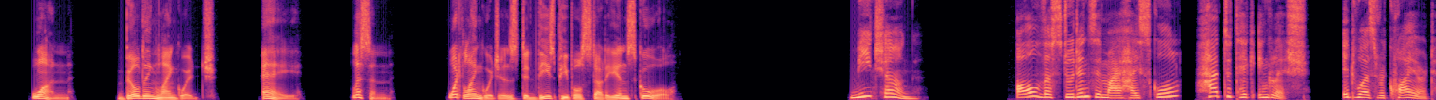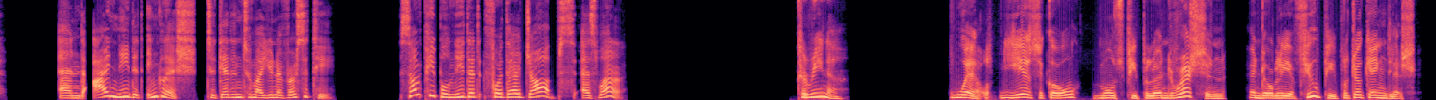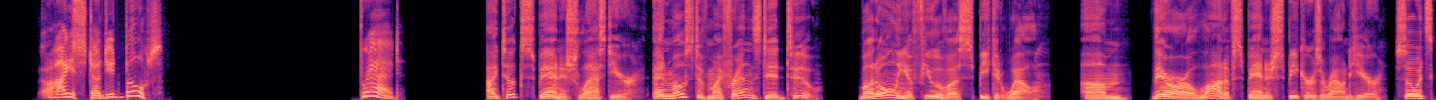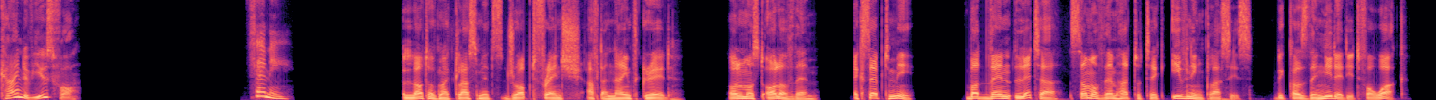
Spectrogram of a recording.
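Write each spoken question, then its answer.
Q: What languages did these people study in school?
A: Mi Cheng: English; Karina: Russian and English; Brad: Spanish; Femi: French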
